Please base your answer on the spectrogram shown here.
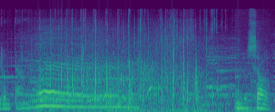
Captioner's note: group cheers and applauds; speaking in foreign language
